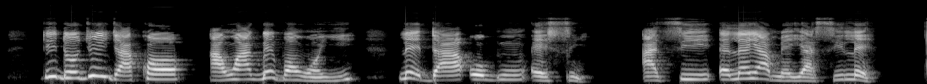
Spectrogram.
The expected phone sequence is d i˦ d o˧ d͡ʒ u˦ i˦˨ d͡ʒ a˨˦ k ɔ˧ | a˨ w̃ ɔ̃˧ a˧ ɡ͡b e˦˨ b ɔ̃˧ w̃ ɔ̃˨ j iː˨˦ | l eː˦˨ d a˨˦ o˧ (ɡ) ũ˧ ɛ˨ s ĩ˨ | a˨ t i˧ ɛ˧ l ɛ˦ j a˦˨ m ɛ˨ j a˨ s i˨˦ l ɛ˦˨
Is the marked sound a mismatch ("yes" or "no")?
no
